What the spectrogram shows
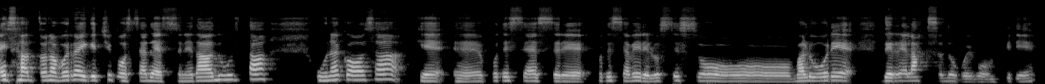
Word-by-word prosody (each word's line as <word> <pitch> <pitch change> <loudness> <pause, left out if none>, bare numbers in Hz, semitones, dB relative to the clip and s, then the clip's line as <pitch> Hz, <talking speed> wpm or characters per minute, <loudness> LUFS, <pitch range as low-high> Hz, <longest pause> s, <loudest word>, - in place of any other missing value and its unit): vorrei 205 - +7
tanto 195 -2 +3
no, 190 -1 +6
vorrei 195 +1 +4
che 190 0 +3
ci 210 +3 -7
fosse 170 -1 -1
adesso 150 -3 +1
in 150 - -6
età 170 +3 +4
adulta 220 +5 +2 0.5
una 195 +3 +1
cosa 220 +2 +1
che, 155 -3 -1
ehm, 140 0 -4
potesse 175 -1 -4
essere 145 -4 -1
potesse 170 0 -6
avere 170 0 +1
lo 150 +2 -2
stesso 145 -6 -2
valore 175 +3 +1 0.2
del 165 -1 +2
relax 175 -1 -2
dopo 150 -3 -7
i - - -12
compiti. 135 +4 -10
170 Hz, 155 wpm, -23 LUFS, 150-190 Hz, 0.5 s, vorrei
